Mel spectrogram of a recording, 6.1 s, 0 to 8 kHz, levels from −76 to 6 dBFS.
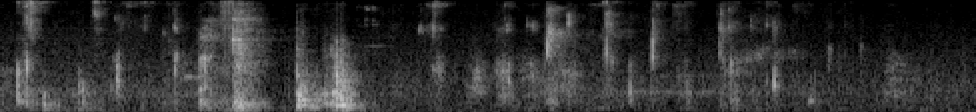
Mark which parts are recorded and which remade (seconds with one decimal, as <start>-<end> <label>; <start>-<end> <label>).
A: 0.0-0.7 remade; 0.7-6.1 recorded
